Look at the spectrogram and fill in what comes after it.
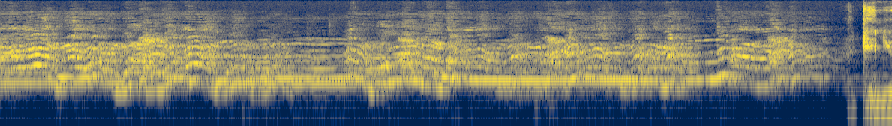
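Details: A group of about four or five New Guinea singing dogs inside a home howls together in sliding, overlapping, almost musical tones.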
